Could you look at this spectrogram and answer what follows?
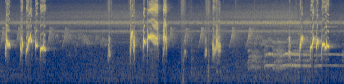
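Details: Red-whiskered bulbul in morning contest singing, used as a lure to train birds: a few quick chirpy bursts, a pause, then more warbled notes, with a thin falling whistle from another source late on and a steady high tone.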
